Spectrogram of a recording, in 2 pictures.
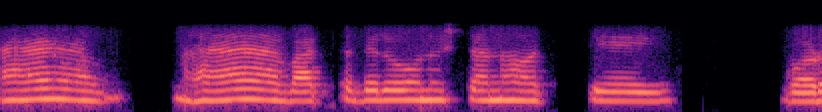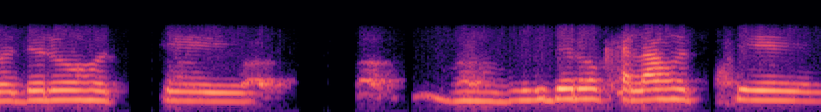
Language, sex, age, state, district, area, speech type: Bengali, female, 45-60, West Bengal, South 24 Parganas, rural, conversation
